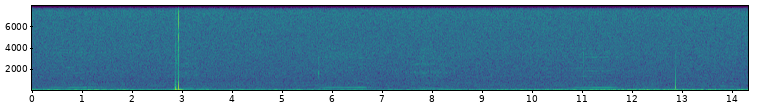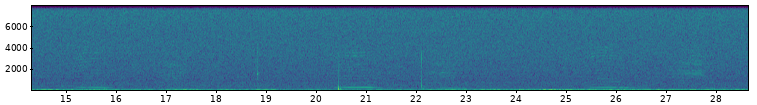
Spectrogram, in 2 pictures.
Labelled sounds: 25.6	26.1	humpback whale, 0.80 to 1.2 kHz
27.3	27.7	humpback whale, 1.4 to 1.8 kHz

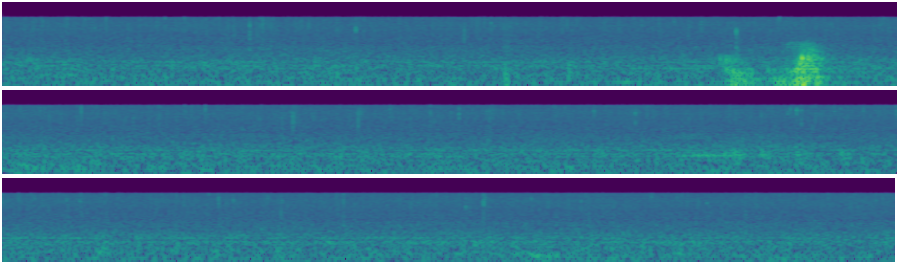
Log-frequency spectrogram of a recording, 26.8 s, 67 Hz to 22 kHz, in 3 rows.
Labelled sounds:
7.8	8.1	humpback whale, 1.1 to 1.4 kHz

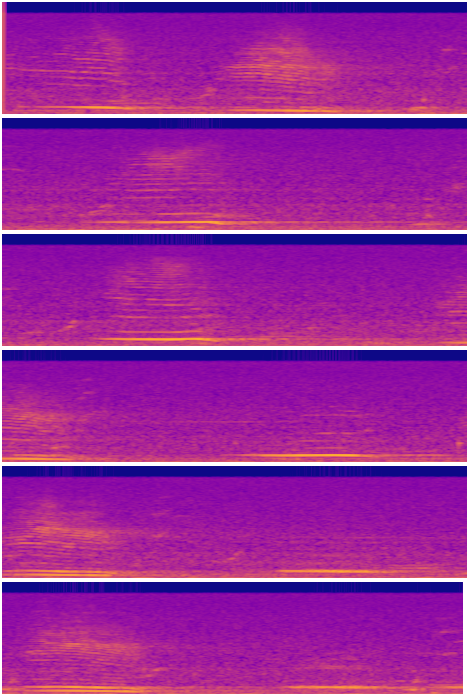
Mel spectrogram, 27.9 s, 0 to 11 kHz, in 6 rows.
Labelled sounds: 0.2	1.1	humpback whale, 1.2 to 3.9 kHz
2.2	2.9	humpback whale, 1.1 to 2.7 kHz
4.6	4.9	humpback whale, 2.1 to 2.3 kHz
5.9	6.5	humpback whale, 0.93 to 3.5 kHz
10.3	11.0	humpback whale, 0.80 to 3.9 kHz
13.8	14.6	humpback whale, 0.93 to 2.0 kHz
18.5	19.7	humpback whale, 0.96 to 2.1 kHz
23.6	24.5	humpback whale, 1.2 to 2.4 kHz
26.4	26.7	humpback whale, 0.80 to 0.93 kHz
27.6	27.8	humpback whale, 2.1 to 2.7 kHz

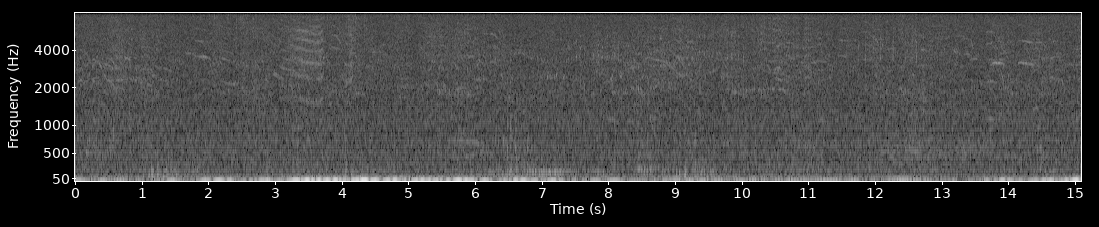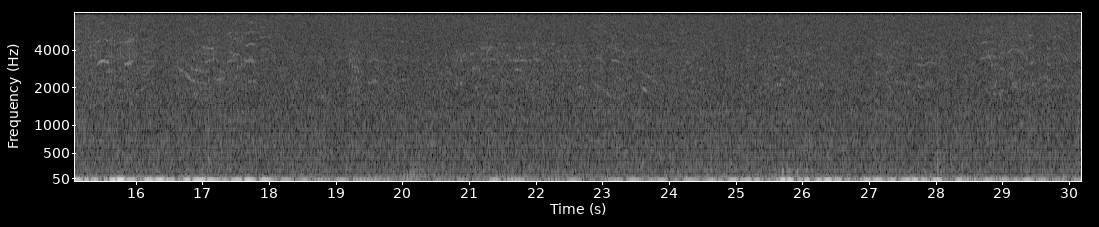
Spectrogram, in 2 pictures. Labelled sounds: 1.8	2.5	Pacific white-sided dolphin, 2.1 to 3.7 kHz
3.2	3.7	Pacific white-sided dolphin, 2.3 to 4.9 kHz
5.4	5.7	Pacific white-sided dolphin, 1.7 to 2.0 kHz
8.5	9.6	Pacific white-sided dolphin, 1.7 to 3.5 kHz
13.7	14.8	Pacific white-sided dolphin, 3.0 to 4.8 kHz
16.6	17.1	Pacific white-sided dolphin, 2.1 to 2.9 kHz
21.2	21.4	Pacific white-sided dolphin, 3.9 to 4.3 kHz
27.7	28.0	Pacific white-sided dolphin, 3.0 to 3.2 kHz
28.7	29.3	Pacific white-sided dolphin, 3.3 to 4.1 kHz

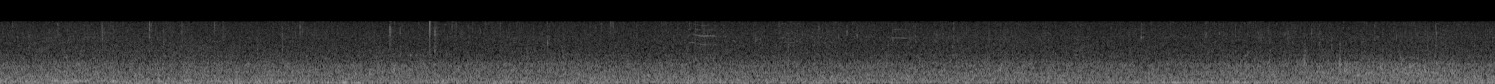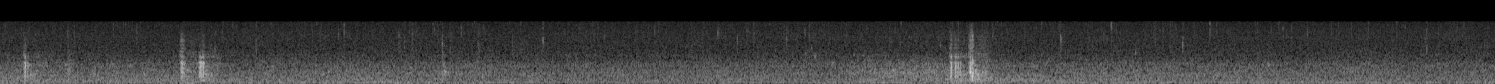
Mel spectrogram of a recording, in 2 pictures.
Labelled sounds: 6.9	7.2	Pacific white-sided dolphin, 3.7 to 4.2 kHz

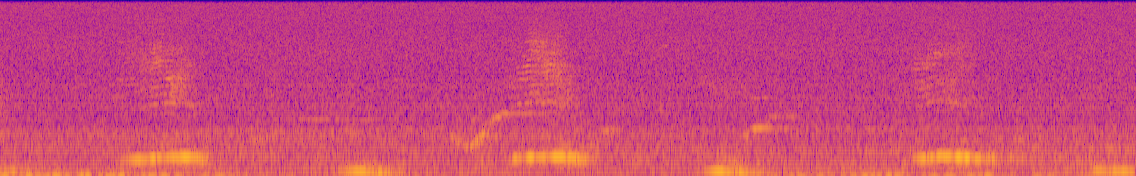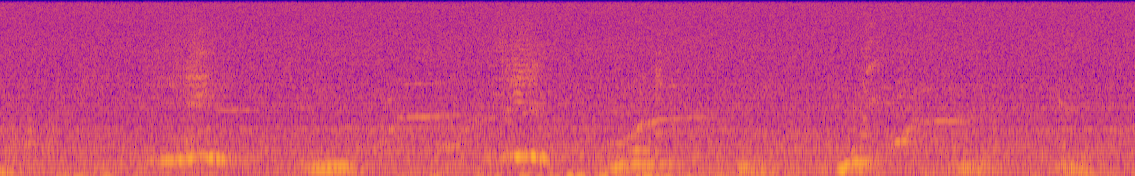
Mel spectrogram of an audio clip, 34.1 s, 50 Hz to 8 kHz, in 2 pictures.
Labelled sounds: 2.2	2.8	humpback whale, 2.0 to 3.1 kHz
4.6	4.9	humpback whale, 0.93 to 1.0 kHz
7.2	8.4	humpback whale, 0.80 to 4.3 kHz
11.3	11.6	humpback whale, 0.80 to 0.90 kHz
13.7	14.3	humpback whale, 1.3 to 3.6 kHz
20.3	20.7	humpback whale, 1.0 to 1.2 kHz
23.1	23.7	humpback whale, 0.93 to 1.1 kHz
24.7	25.1	humpback whale, 2.1 to 2.6 kHz
26.6	27.7	humpback whale, 0.80 to 1.1 kHz
30.0	30.3	humpback whale, 2.4 to 3.1 kHz
30.7	31.4	humpback whale, 0.83 to 1.1 kHz

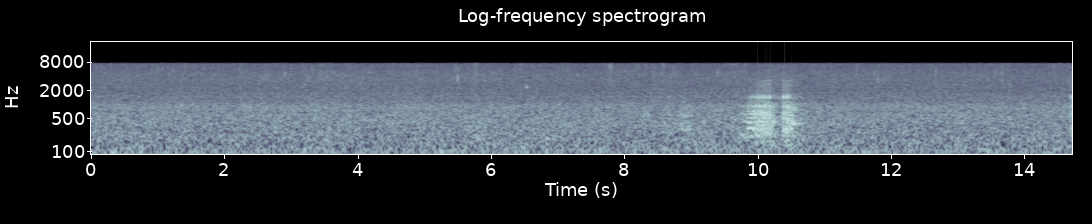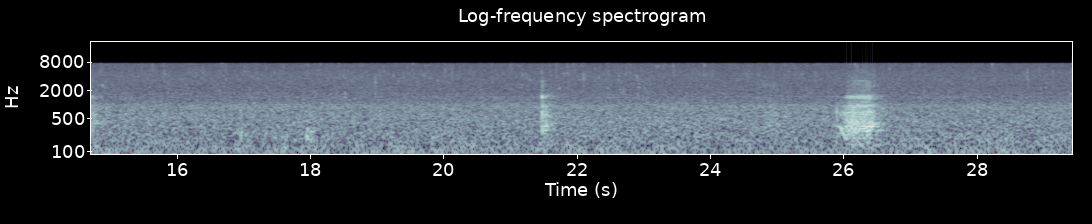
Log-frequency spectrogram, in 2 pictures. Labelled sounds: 9.8	10.2	croaking sound likely from a nearby submerged object, 1.3 to 1.6 kHz
26.0	26.4	croaking sound likely from a nearby submerged object, 1.3 to 3.3 kHz

